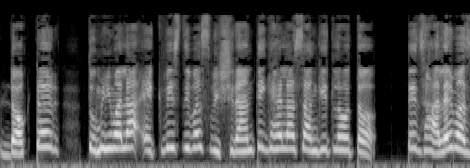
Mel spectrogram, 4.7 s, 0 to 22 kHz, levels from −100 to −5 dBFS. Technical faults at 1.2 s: none

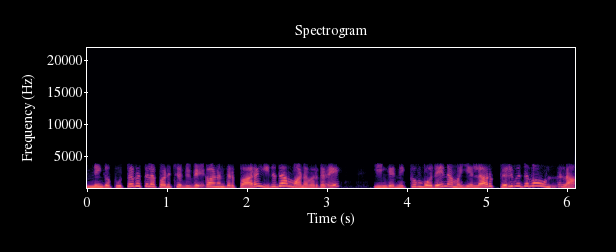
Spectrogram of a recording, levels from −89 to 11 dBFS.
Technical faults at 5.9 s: G.729 codec; VoIP packet loss concealed by the speech codec

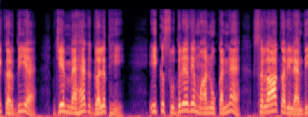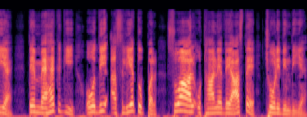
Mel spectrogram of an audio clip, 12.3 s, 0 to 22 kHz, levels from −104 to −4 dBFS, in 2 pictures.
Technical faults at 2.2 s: HE-AAC compression

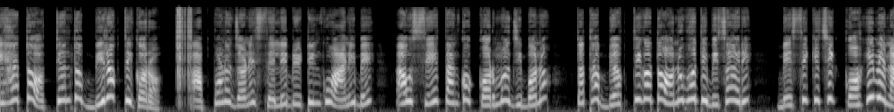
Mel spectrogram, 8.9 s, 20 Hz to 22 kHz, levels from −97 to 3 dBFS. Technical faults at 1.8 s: channel delay (comb filtering); cable scratch noise

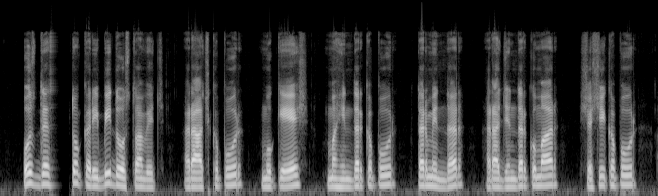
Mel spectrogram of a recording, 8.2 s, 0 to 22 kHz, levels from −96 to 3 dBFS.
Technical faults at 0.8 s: long network dropout

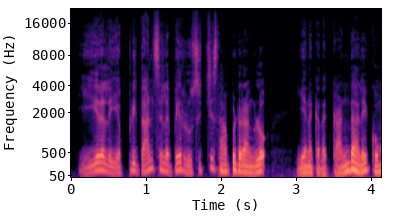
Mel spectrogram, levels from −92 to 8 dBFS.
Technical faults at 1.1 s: none

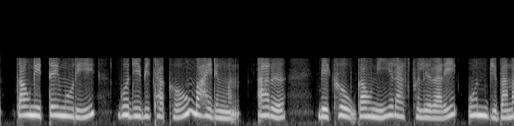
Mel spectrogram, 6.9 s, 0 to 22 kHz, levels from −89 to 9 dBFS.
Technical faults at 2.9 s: none

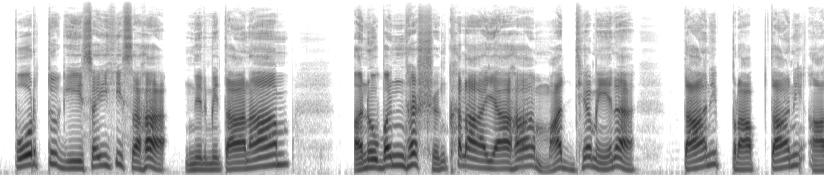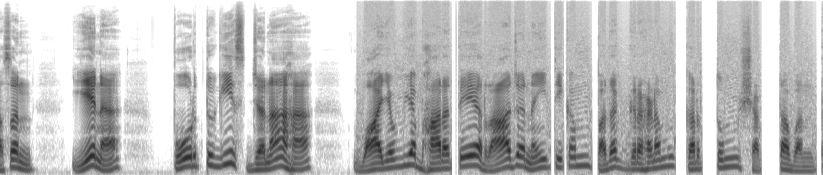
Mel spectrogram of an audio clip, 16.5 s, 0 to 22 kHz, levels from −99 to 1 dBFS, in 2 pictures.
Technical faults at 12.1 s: low bit depth without dither

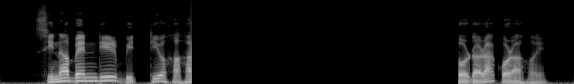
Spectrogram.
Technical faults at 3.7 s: audio dropout to silence

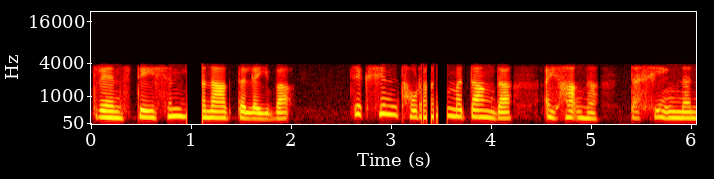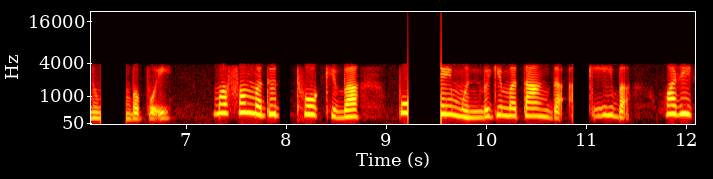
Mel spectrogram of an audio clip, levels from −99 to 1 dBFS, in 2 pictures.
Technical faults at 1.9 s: none

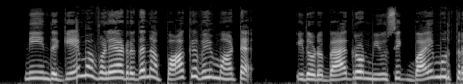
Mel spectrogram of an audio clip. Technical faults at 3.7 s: overlap between stream segments

